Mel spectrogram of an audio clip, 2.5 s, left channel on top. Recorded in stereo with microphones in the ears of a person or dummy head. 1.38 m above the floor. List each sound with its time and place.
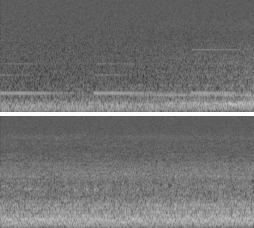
Only background noise.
